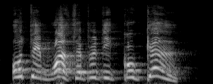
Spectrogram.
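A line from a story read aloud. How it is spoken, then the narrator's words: Exclaimed. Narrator (French): s'écria M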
